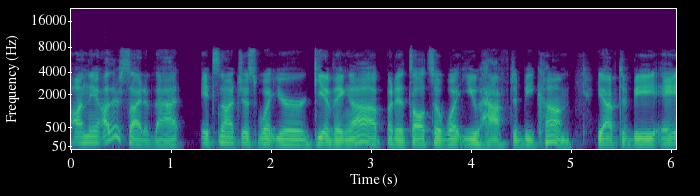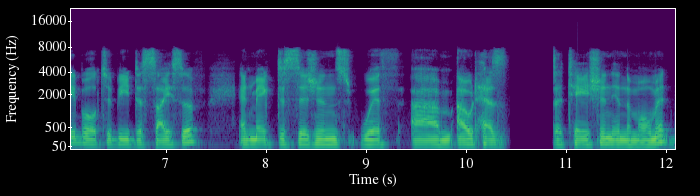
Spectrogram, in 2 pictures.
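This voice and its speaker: A man in his thirties, a podcast guest, answers interview questions earnestly and reflectively, often restarting his sentences. His voice is on the low side and a bit bright, with no echo but dull audio.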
